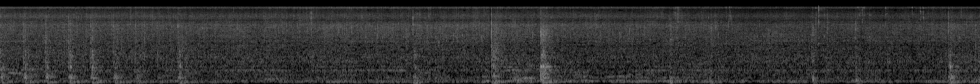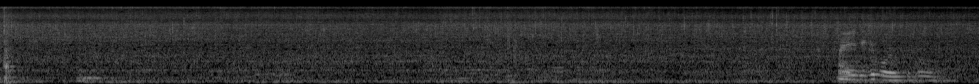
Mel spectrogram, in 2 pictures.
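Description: Soaked, drained Gobindobhog rice sizzling in hot oil and whole spices in a kadai as it is poured in and stirred, a steady hiss with a few light knocks of the metal ladle against the pan.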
